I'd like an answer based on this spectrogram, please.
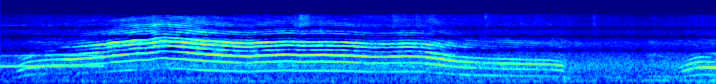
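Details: Pre-fight yowling between two domestic cats: one long, rising then slowly falling wail of nearly four seconds, harsh and tonal, ending abruptly before a fresh howl starts to rise.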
